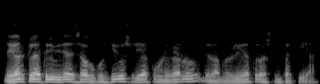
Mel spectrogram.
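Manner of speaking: quick run through the text; fast reading aloud; fast reread. Shown as a demonstration. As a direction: rattle off the passage fast.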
